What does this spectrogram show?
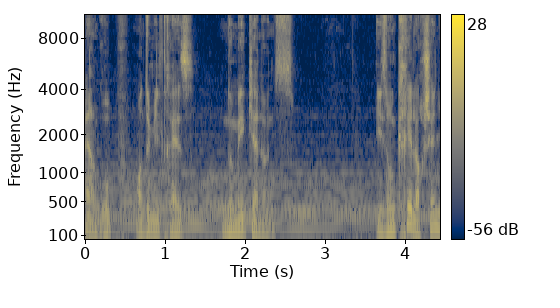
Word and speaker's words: Cannons: On va parler de Canons, ou Canon, je sais pas trop comment le prononcer, il me semble qu'à l'américain, vraiment à la manière américaine, on dit Canons avec le S, mais en tout cas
